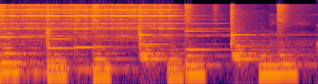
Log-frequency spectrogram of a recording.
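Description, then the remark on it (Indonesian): A school bell rings out as a bright, steady chime melody, a string of clear tones struck about twice a second, loud with no voices, signalling the start of break time at school. “Bel sekolah sudah berbunyi. Tanda waktu istirahat tiba.”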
